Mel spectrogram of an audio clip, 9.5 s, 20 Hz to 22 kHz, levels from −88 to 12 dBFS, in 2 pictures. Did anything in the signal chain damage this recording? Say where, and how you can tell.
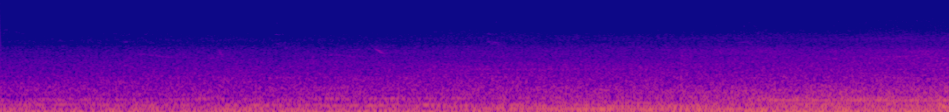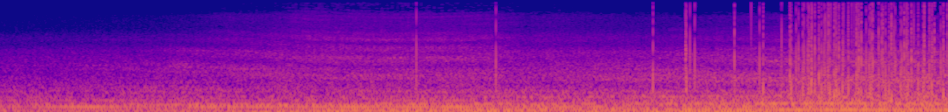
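Yes, integer overflow in the sample-format conversion: sharp cracks at 6.83 and 7.22 s, then 8.01 to 9.48 s, where peaks about 5 dB over full scale wrap to opposite sign.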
